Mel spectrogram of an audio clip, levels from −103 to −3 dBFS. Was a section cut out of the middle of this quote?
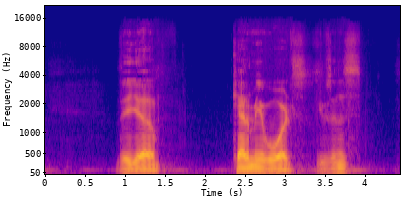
no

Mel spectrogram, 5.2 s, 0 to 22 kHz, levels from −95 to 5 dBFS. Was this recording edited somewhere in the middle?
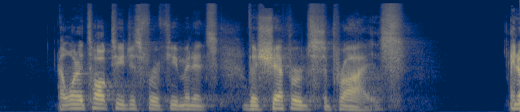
yes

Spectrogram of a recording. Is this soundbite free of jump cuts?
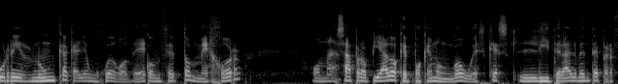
no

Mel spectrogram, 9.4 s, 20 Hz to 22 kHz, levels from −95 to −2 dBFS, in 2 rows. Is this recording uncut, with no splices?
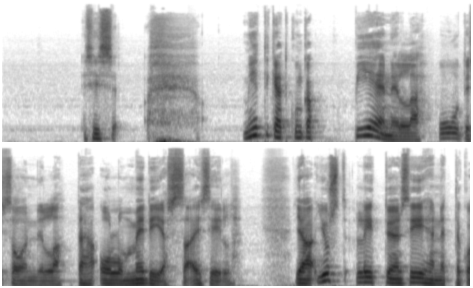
no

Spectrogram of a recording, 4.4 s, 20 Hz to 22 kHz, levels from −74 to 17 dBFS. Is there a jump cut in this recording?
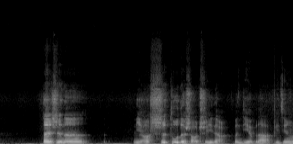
no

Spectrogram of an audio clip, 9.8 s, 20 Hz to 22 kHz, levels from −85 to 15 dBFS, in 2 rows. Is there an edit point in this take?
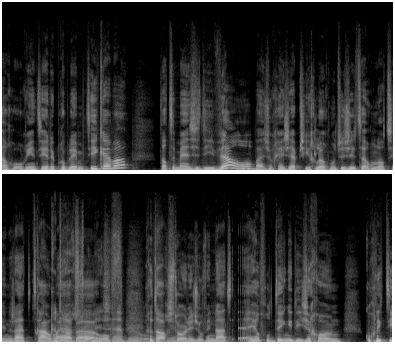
no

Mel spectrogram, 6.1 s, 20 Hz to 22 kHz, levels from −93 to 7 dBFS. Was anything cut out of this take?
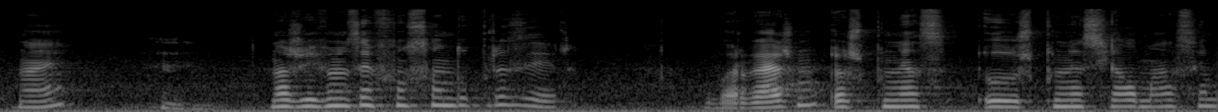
no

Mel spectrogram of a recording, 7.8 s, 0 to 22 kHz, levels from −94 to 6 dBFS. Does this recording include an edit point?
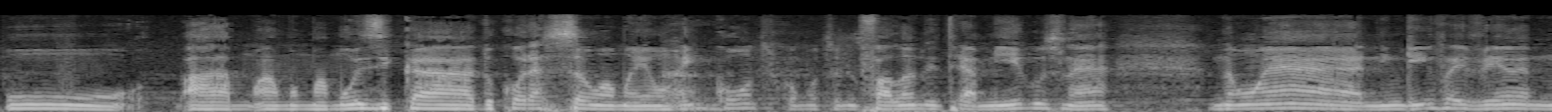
yes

